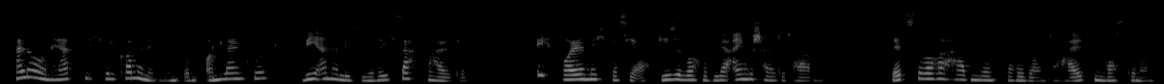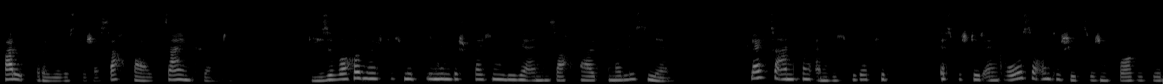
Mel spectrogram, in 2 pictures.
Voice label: Elearning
